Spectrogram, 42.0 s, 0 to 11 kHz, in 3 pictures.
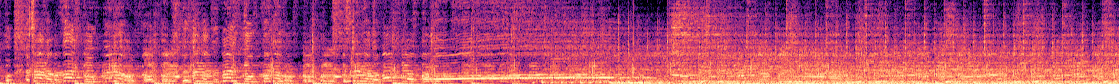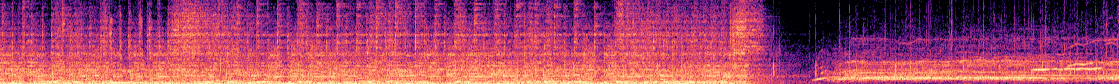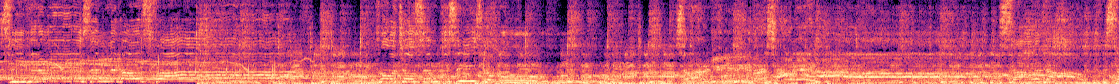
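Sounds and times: rock band playing live: 0.0 - 24.1, 28.0 - 41.9
electric guitar bends: 6.6 - 24.0, 30.4 - 41.9.

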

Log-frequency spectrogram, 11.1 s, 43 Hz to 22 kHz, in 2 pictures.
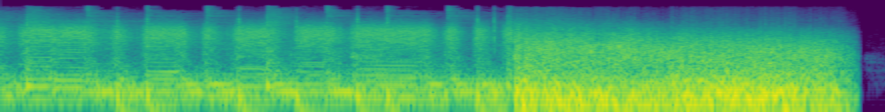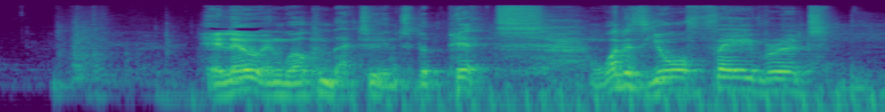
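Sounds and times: loud noisy crash: 3.2 - 5.4.

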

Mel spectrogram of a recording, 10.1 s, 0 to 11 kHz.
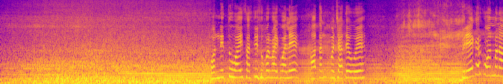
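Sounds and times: wind rushing over microphone: 0.0 - 9.6
motorcycle engine running: 0.0 - 10.0.

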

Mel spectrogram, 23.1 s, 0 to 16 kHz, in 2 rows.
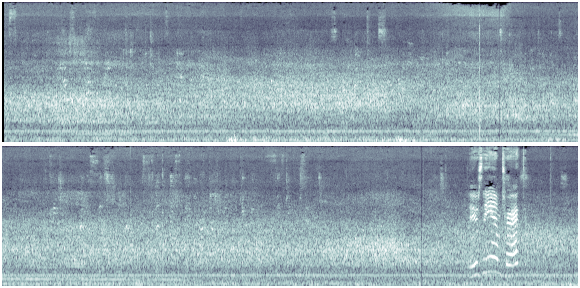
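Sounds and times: highway traffic roar: 0.0 - 23.0.

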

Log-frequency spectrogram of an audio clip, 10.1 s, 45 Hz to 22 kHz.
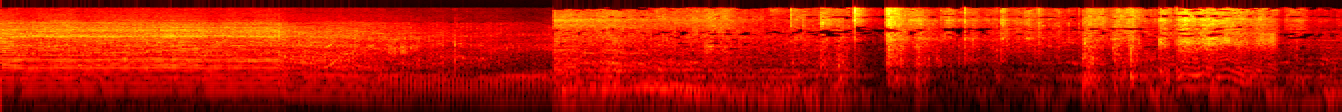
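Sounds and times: motorcycle engine running: 0.0 - 6.2.

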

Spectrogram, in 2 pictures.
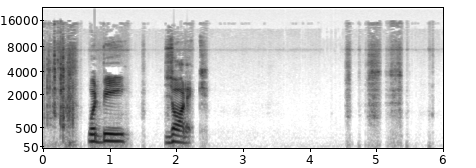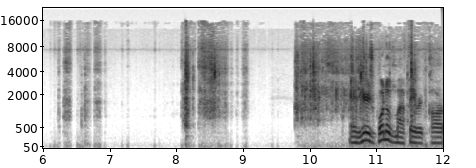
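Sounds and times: cardboard packs scraping on table: 0.0 - 0.6, 8.1 - 9.2, 9.8 - 12.0.

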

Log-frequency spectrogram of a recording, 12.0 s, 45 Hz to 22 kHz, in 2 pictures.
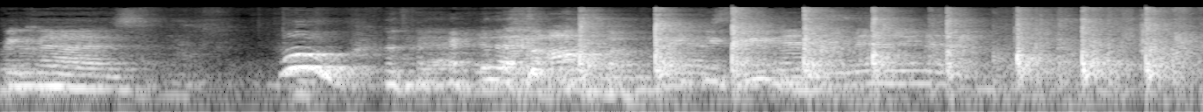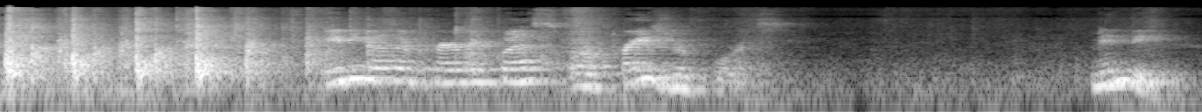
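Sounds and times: person clapping hands: 2.8 - 8.4.

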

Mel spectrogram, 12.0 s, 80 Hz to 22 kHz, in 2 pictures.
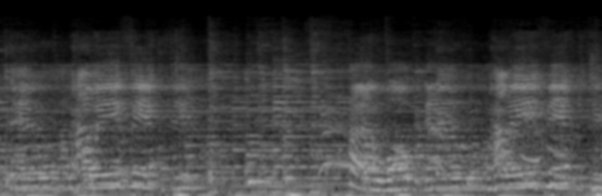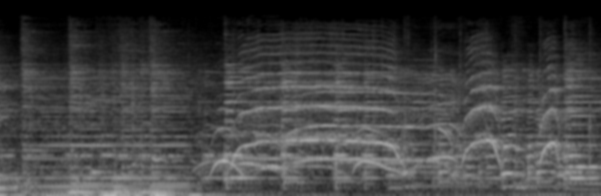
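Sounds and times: bluegrass band playing: 0.0 - 12.0
audience whooping: 7.9 - 12.0.

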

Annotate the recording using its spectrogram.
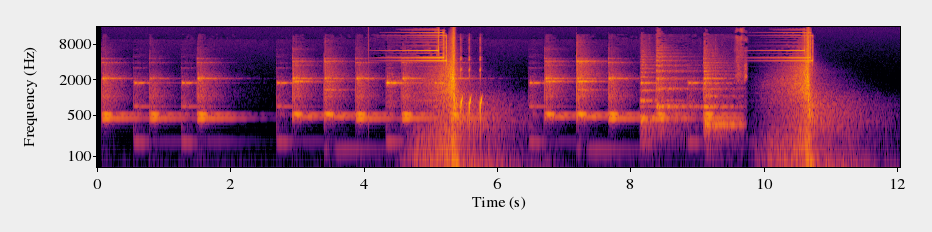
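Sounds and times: marimba mallet music: 0.1 - 5.0, 6.5 - 9.7
quick rising bloops: 5.2 - 6.6.

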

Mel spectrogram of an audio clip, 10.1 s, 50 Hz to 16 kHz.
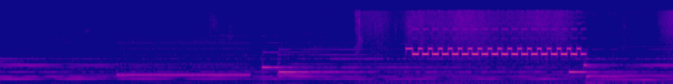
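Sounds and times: soft background music: 0.0 - 10.0
telephone ringer warbling: 6.1 - 8.8.

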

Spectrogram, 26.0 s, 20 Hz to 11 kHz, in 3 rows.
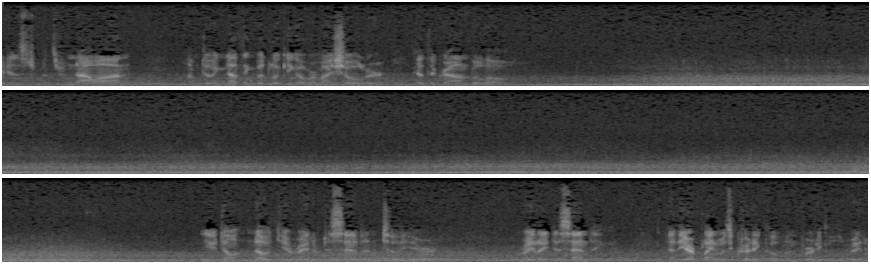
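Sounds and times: turboprop engine droning: 0.0 - 26.0.

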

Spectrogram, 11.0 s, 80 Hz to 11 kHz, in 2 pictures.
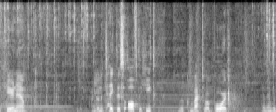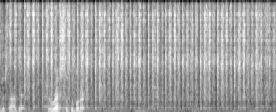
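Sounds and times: whisk scraping glass bowl: 0.0 - 2.6, 5.2 - 11.0.

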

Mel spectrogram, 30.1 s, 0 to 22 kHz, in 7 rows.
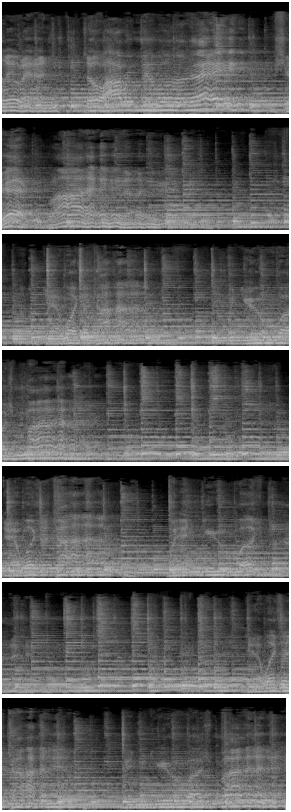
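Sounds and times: fingerpicked resonator guitar blues: 0.0 - 30.0.

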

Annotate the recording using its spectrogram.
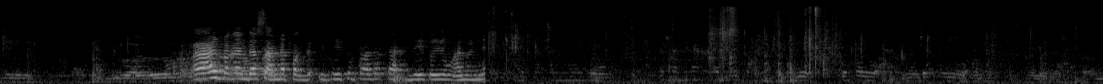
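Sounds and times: plastic and cardboard rustle: 4.9 - 11.0.

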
